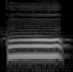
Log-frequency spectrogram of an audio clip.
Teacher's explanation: أدي قاف مضمومة، بالغ في الضمة هيتولد منها واو فتبقى قو، يبقى دي حركة مجانسة.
